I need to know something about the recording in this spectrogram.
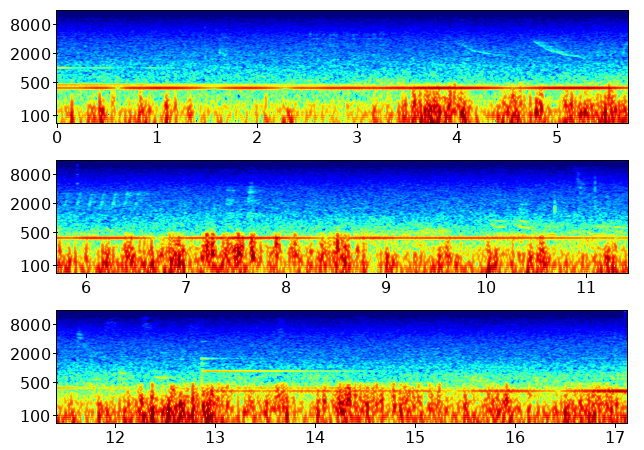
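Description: Wind blows outdoors, rustling leaves in the trees.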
